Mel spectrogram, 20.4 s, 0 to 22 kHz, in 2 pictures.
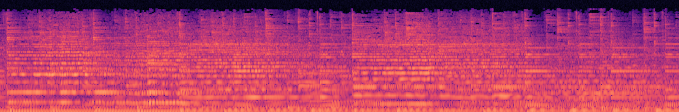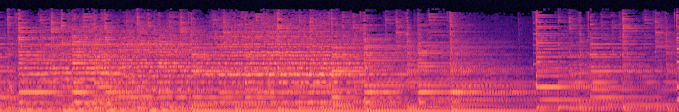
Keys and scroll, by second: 1.3 ctrl+c, 1.3 ctrl+v, 7.0 ctrl+c, 7.1 ctrl+v, 11.5 ctrl+-, 12.9 ctrl+c, 14.2 ctrl+v.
